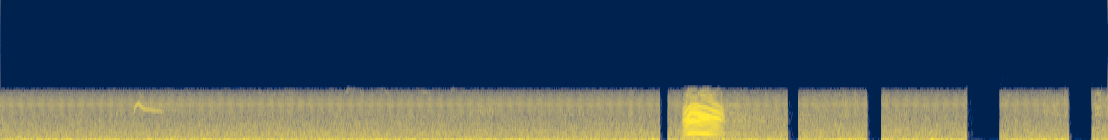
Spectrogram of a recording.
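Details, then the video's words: Crow calling at dawn among a group: a faint short note, then one loud harsh caw, with low steady background rumble and several brief gaps in the sound. "Dawn with a Murder of Crows"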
